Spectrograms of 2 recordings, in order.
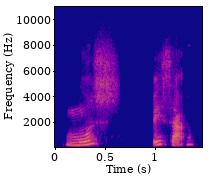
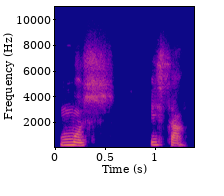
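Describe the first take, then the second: No difference in how they are said.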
